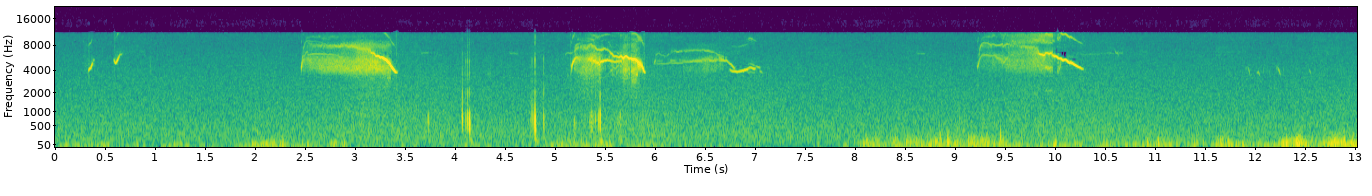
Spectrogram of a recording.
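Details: Harsh, high, drawn-out screeches with a falling tail, three main calls over thirteen seconds. They come from snowy owlets at their Arctic nest during a warm summer night when the female returns and feeds them a lemming. Faint clicks and rustling between calls.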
